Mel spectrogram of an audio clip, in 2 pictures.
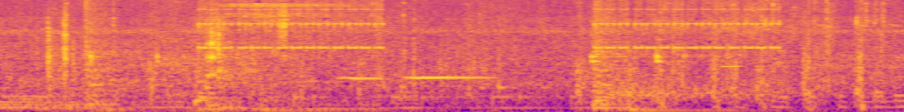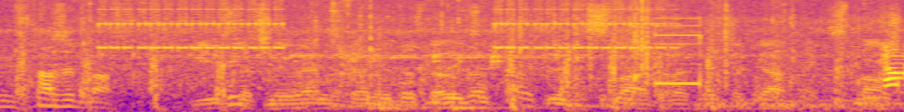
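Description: A handheld electronic device beeps in short, even pulses.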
